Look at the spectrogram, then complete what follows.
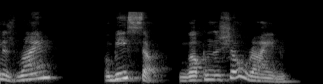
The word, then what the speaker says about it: Omeasso: His name is Ryan Omeasso. Welcome to the show, Ryan. Yes, thank you, Nancy. Thank you very much. Yeah, it's Omeasso.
